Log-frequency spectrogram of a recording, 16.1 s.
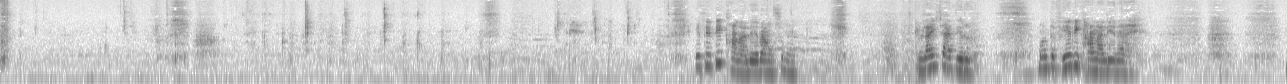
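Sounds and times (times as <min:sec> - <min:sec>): faint chewing: 0:01.2 - 0:08.7.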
